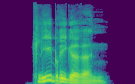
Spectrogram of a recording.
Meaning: inflection of klebrig: 1. strong genitive masculine/neuter singular comparative degree 2. weak/mixed genitive/dative all-gender singular comparative degree
- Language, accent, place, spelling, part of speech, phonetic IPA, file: German, Germany, Berlin, klebrigeren, adjective, [ˈkleːbʁɪɡəʁən], De-klebrigeren.ogg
